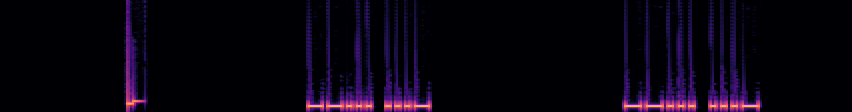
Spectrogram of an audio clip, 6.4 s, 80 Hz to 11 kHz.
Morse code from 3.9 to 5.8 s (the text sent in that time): 7V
